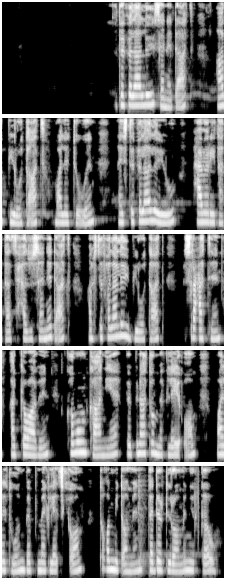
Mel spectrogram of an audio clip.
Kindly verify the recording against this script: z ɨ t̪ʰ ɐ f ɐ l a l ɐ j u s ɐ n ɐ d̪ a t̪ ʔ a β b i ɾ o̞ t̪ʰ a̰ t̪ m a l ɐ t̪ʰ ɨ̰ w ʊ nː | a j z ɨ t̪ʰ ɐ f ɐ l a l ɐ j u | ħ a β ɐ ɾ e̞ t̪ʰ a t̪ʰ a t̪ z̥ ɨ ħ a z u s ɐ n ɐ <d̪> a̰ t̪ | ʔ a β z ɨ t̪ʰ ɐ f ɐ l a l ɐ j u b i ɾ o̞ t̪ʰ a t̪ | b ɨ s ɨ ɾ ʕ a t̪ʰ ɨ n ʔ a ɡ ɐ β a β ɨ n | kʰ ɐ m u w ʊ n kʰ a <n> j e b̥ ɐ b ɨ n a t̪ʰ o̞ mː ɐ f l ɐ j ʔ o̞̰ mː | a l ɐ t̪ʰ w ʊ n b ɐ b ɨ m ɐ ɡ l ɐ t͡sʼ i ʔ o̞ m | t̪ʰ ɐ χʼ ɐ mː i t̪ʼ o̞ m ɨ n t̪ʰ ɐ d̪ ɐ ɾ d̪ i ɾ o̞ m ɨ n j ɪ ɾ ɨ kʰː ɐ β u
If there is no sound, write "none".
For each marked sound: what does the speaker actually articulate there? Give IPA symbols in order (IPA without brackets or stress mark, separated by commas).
d̪, n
